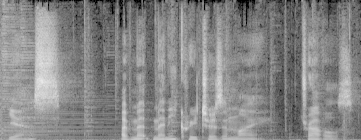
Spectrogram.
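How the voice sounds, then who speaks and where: Guy playing a curt wary thief, low voice, fantasy audio drama, cavernous echo w music under it. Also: lively intonation, a little slow. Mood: distrustful. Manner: terse, wary, dismissive. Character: guarded, curt, impatient wandering thief.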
